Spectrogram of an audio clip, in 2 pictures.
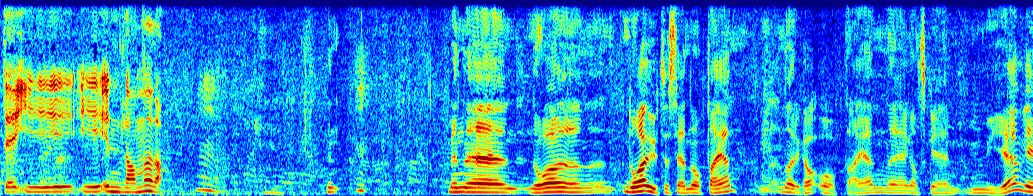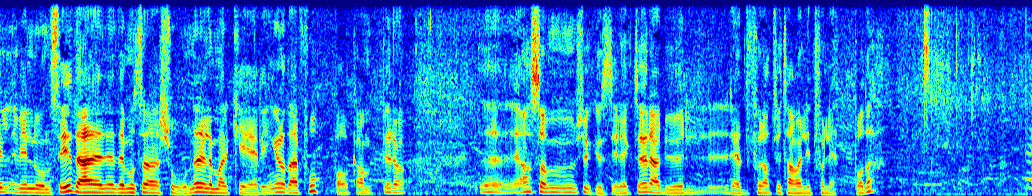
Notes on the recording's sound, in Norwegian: Denne gang har OA Podden gått Live på Fahlstrøm Bar & Grill i Gjøvik.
